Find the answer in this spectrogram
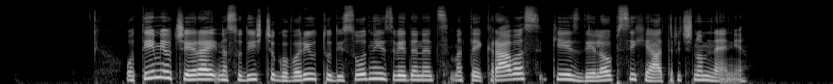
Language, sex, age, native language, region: Slovenian, female, 30-49, Slovenian, Central Slovenia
